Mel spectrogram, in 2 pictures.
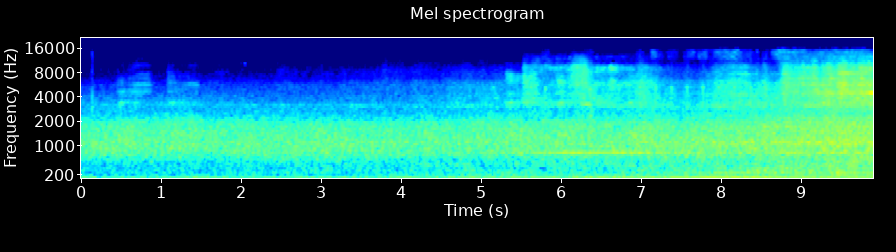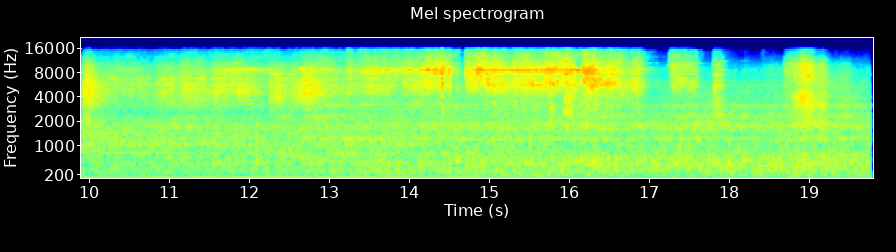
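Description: Metrolink commuter train of bi-level passenger cars rolling across a steel girder bridge, its diesel locomotive's low drone swelling louder from about a third of the way in. Wheels click over the rail joints, with a thin high squeal from the wheels during the loudest part.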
